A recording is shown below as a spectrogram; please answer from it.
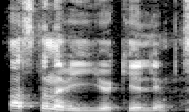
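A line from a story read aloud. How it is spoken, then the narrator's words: Calm. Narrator (Russian): спокойно сказал мистер Марло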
